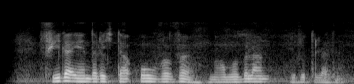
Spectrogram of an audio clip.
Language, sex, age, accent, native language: Uzbek, male, 18-24, Farg'ona, Uzbek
